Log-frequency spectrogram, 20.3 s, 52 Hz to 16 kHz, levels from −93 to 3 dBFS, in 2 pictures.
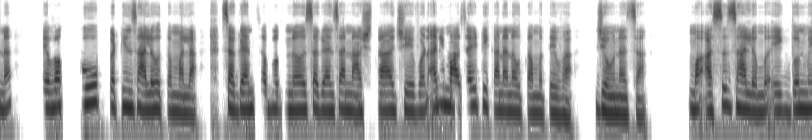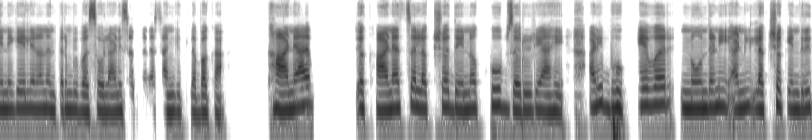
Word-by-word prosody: ना, 185 Hz, +2 st, -1 dB, 0.4 s
तेव्हा 195 Hz, +2 st, +3 dB, 0.3 s
खूप 235 Hz, +2 st, +2 dB
कठीण 200 Hz, 0 st, 0 dB
झालं 180 Hz, -2 st, +3 dB
होतं 180 Hz, -2 st, -2 dB
मला 155 Hz, -2 st, 0 dB, 0.4 s
सगळ्यांचं 185 Hz, +1 st, 0 dB
बघणं, 180 Hz, -1 st, -2 dB
सगळ्यांचा 180 Hz, 0 st, +1 dB
नाश्ता, 175 Hz, +1 st, 0 dB
जेवण 175 Hz, 0 st, -3 dB
आणि 210 Hz, +3 st, +1 dB
माझाही 205 Hz, +2 st, +1 dB
ठिकाणा 180 Hz, -5 st, -2 dB
नव्हता 165 Hz, -2 st, -3 dB
मग 155 Hz, 0 st, -3 dB
तेव्हा 150 Hz, -4 st, -2 dB, 0.4 s
जेवणाचा. 155 Hz, -4 st, +1 dB, 0.6 s
मग 185 Hz, +1 st, +1 dB
असंच 205 Hz, +4 st, +5 dB
झालं 185 Hz, -4 st, +2 dB
मग 180 Hz, -, -3 dB
1-2 175 Hz, +1 st, -1 dB
महिने 185 Hz, 0 st, 0 dB
गेले 190 Hz, 0 st, -1 dB
आणि 185 Hz, 0 st, -2 dB
नंतर 180 Hz, +1 st, -4 dB
मी 180 Hz, 0 st, -2 dB
बसवला 170 Hz, 0 st, +1 dB
आणि 170 Hz, +1 st, -2 dB
सगळ्यांना 165 Hz, +1 st, -7 dB
सांगितलं, 165 Hz, -1 st, -5 dB
बघा 165 Hz, -1 st, -2 dB, 0.6 s
खाण्यात 195 Hz, +4 st, +6 dB, 0.8 s
खाण्याचं 190 Hz, +4 st, +4 dB
लक्ष 190 Hz, +1 st, -1 dB
देणं 185 Hz, -1 st, 0 dB, 0.2 s
खूप 215 Hz, -3 st, -1 dB
जरुरी 180 Hz, 0 st, 0 dB
आहे 170 Hz, -1 st, +1 dB, 0.4 s
आणि 205 Hz, +4 st, +2 dB
भुकेवर 215 Hz, +4 st, +2 dB, 0.2 s
नोंदणी 195 Hz, +2 st, +2 dB
आणि 195 Hz, +2 st, 0 dB
लक्ष 185 Hz, +4 st, +2 dB
केंद्रित 185 Hz, +1 st, -1 dB
185 Hz, 140 wpm, -24 LUFS, 175-195 Hz, 0.8 s, खाण्यात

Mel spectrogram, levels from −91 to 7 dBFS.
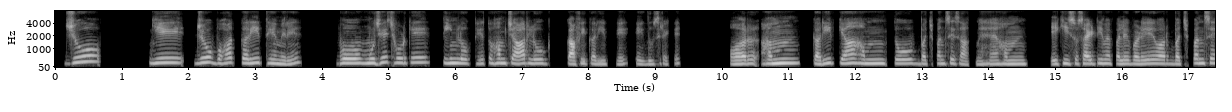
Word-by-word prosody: जो, 295 Hz, +8 st, +2 dB, 0.8 s
ये 250 Hz, +2 st, +2 dB, 0.2 s
जो 260 Hz, +5 st, +3 dB
बहुत 235 Hz, +4 st, -1 dB
करीब 235 Hz, +1 st, +2 dB
थे 220 Hz, -1 st, +1 dB
मेरे, 195 Hz, +5 st, -1 dB, 0.6 s
वो 230 Hz, +1 st, +4 dB
मुझे 230 Hz, +3 st, +2 dB
छोड़ 245 Hz, -2 st, -2 dB
के 260 Hz, -, -1 dB, 0.4 s
3 235 Hz, 0 st, +3 dB
लोग 220 Hz, -2 st, -1 dB
थे, 205 Hz, +1 st, -6 dB
तो 225 Hz, +2 st, -6 dB
हम 230 Hz, +1 st, +2 dB
4 215 Hz, -1 st, +3 dB
लोग 215 Hz, -2 st, -2 dB, 0.3 s
काफ़ी 185 Hz, -, +4 dB
करीब 185 Hz, -2 st, -4 dB
थे 175 Hz, -, -5 dB, 0.3 s
एक-दूसरे 180 Hz, +2 st, -6 dB
के 225 Hz, -, -10 dB, 0.9 s
और 200 Hz, +2 st, +4 dB
हम 230 Hz, +4 st, +5 dB, 0.2 s
करीब 210 Hz, +3 st, +1 dB
क्या 220 Hz, 0 st, +2 dB, 0.2 s
हम 215 Hz, 0 st, +3 dB
तो 210 Hz, 0 st, 0 dB, 0.2 s
बचपन 205 Hz, +2 st, -4 dB
से 215 Hz, +2 st, -3 dB
साथ 180 Hz, -4 st, -4 dB
में 170 Hz, -, -6 dB
हैं, 185 Hz, +1 st, -3 dB
हम 190 Hz, 0 st, -1 dB, 0.4 s
एक 185 Hz, 0 st, -2 dB
ही 215 Hz, -, +2 dB
सोसाइटी 205 Hz, +2 st, +2 dB
में 215 Hz, 0 st, 0 dB
पले-बढ़े 195 Hz, +1 st, 0 dB
और 205 Hz, -1 st, +1 dB
बचपन 225 Hz, +5 st, -2 dB
से 235 Hz, -, +1 dB
215 Hz, 150 wpm, -23 LUFS, 195-230 Hz, 0.9 s, हम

